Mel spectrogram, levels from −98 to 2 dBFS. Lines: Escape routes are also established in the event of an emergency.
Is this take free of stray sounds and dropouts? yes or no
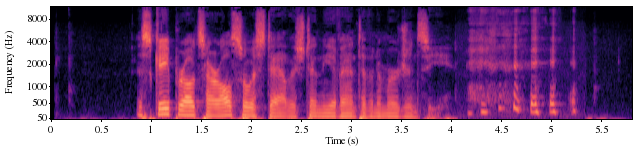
no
